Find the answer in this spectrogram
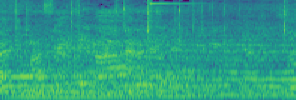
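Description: Popcorn popping in a non-stick pan under a glass lid: scattered, irregular sharp pops and ticks against the lid. Background music and voices run underneath.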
